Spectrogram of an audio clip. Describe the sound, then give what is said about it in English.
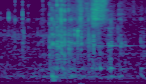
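Soft sipping of water from a glass, with a couple of brief wet slurps and gulps, fairly quiet and with no talking. “Maybe another freaking water break would help.”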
